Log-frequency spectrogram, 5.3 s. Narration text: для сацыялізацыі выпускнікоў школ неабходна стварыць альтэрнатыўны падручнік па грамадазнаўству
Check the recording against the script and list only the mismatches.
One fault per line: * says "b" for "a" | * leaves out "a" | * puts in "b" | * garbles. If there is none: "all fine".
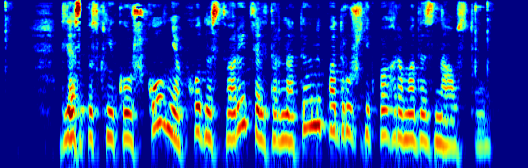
* leaves out "сацыялізацыі"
